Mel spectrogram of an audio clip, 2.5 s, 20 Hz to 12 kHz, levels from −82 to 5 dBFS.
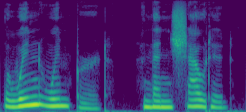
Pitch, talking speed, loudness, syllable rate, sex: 190 Hz, 145 wpm, -16 LUFS, 4.5 syllables/s, female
